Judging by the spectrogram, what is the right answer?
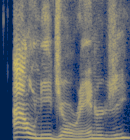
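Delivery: put-on Texan accent. Speaking as america after announcing a texan accent: best texan accent. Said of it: "I'm going to do my best Texan accent".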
